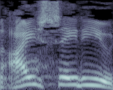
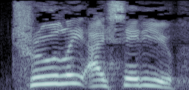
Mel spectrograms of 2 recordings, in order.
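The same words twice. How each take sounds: First: Said in the usual way. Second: TRULY punched loud and high; with emphasis. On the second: Shown as a demonstration. Preacher quoting Jesus, stressing Truly with emphasis. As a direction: hit Truly hard, then I say to you. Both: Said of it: "with emphasis".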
